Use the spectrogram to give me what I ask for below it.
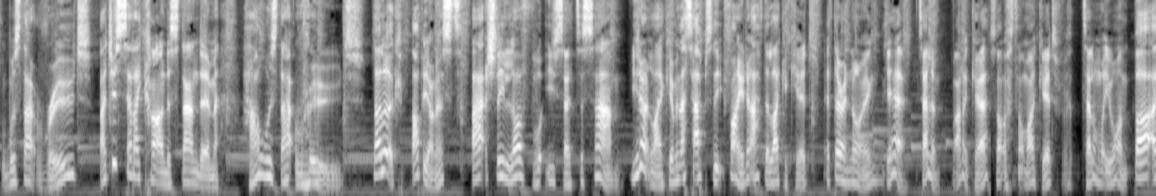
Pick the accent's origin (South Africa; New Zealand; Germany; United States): Germany; first language German; English is a second language; I am German with Arab roots, but was born and raised in Germany. My mother tongue is German, but I do speak Arabic enough to have a conversation.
